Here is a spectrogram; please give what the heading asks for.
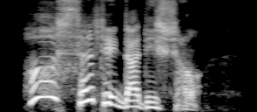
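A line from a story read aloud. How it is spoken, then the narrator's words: Exclaiming. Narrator (French): s'écria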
